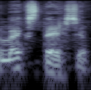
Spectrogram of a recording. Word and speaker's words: lex tertia: Lex tertia, que na verdade você pronuncia lex tercia.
